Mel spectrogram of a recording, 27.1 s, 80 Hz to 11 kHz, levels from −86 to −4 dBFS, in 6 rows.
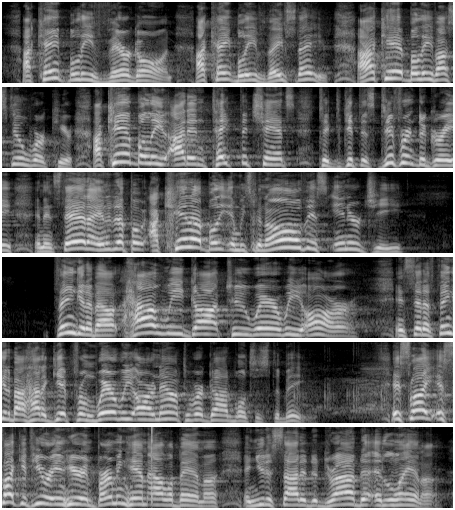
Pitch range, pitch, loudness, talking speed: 210-260 Hz, 235 Hz, -22 LUFS, 200 wpm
